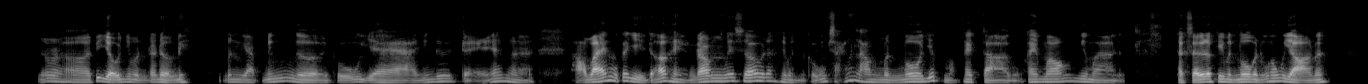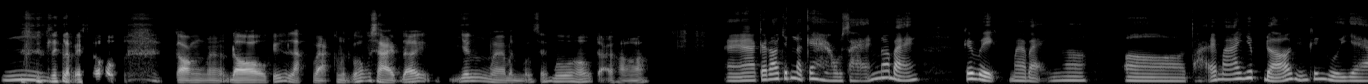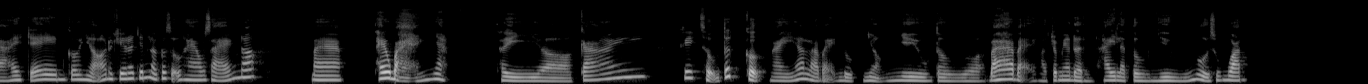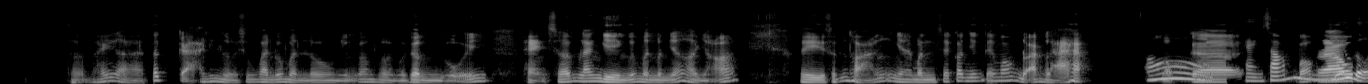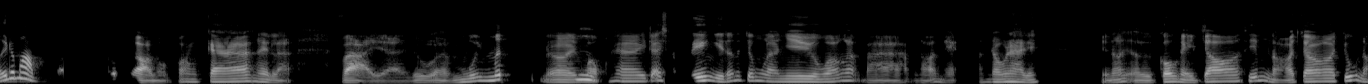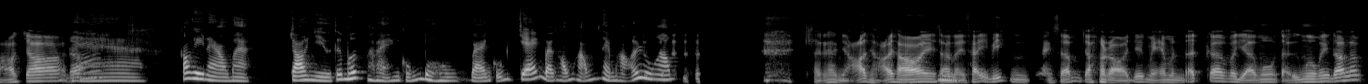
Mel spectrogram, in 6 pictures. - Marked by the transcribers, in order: tapping; laugh; laughing while speaking: "nhứt là vé số"; other background noise; "Thường" said as "thượm"; laugh; laughing while speaking: "cho"
- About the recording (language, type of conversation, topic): Vietnamese, podcast, Bạn có thể kể một kỷ niệm khiến bạn tự hào về văn hoá của mình không nhỉ?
